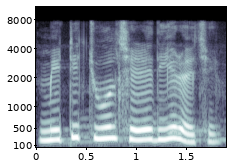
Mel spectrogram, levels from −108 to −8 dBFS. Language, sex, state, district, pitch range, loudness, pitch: Bengali, female, West Bengal, Cooch Behar, 220-255 Hz, -12 LUFS, 235 Hz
